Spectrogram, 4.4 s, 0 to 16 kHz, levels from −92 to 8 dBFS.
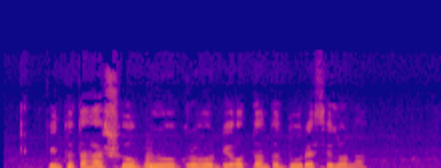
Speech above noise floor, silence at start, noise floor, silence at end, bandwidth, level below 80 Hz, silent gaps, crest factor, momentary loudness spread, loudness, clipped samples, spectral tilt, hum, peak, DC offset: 35 dB; 0.5 s; -61 dBFS; 0.75 s; 10.5 kHz; -50 dBFS; none; 18 dB; 6 LU; -27 LUFS; under 0.1%; -7 dB/octave; none; -10 dBFS; under 0.1%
